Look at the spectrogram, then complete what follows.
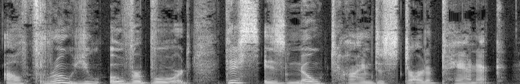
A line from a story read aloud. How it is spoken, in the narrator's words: cried Paul in a fierce whisper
